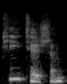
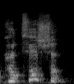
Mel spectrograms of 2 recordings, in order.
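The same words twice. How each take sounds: First: The first vowel is a long 'ee' sound. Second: The first vowel is a weak 'uh' sound. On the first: The speaker calls it wrong. "they read the long E" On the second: The speaker calls it right. "to the schwa sound"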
